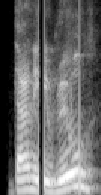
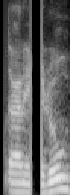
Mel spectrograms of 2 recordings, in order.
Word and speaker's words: Röhl: Whether he's the right man for the job, we'll never know, but Danny Röhl is what to pronounce it, not Danny Röhl.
